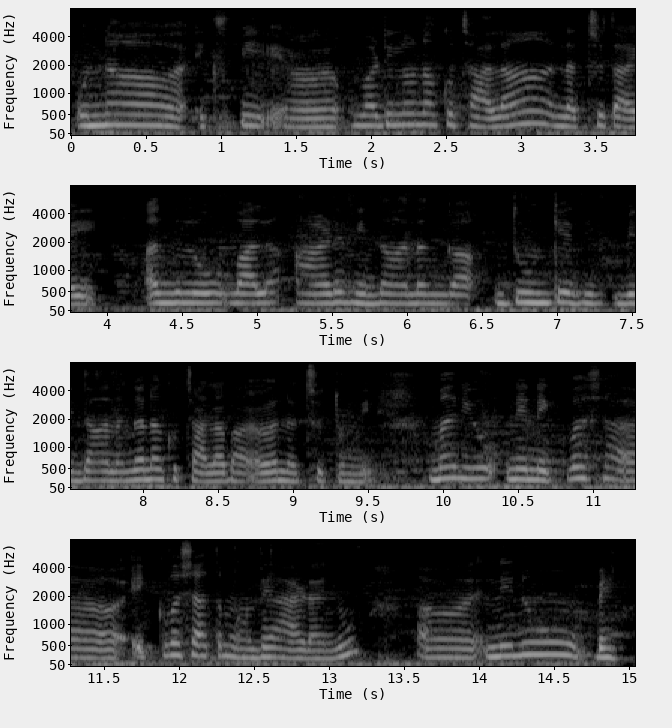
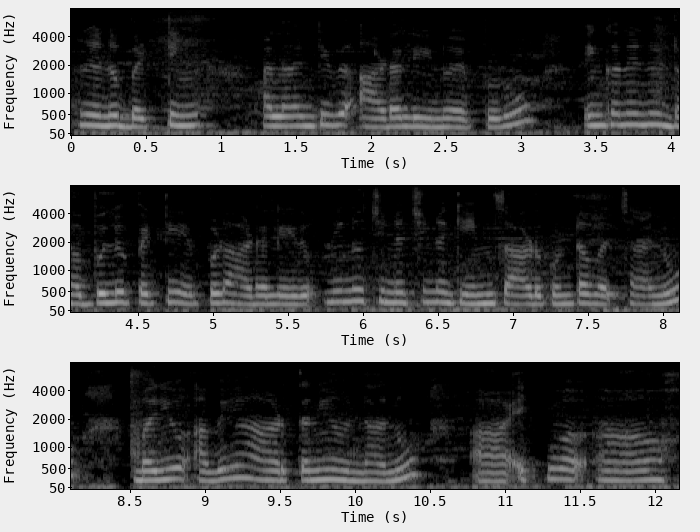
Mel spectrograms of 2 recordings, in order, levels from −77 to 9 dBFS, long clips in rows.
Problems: background conversations at intervals, low volume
